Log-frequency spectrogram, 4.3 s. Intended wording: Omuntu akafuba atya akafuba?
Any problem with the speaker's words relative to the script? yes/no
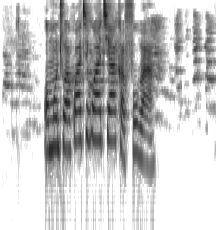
yes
